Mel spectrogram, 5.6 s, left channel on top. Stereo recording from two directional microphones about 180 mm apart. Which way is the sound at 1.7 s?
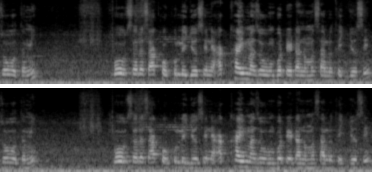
40° left (ahead or behind).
